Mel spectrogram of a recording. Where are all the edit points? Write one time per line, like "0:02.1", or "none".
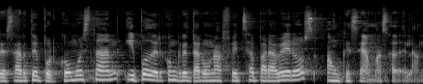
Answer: none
